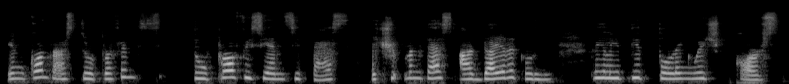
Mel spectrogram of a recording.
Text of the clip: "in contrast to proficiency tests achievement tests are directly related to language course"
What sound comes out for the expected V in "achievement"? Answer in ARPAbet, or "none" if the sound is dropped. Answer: P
